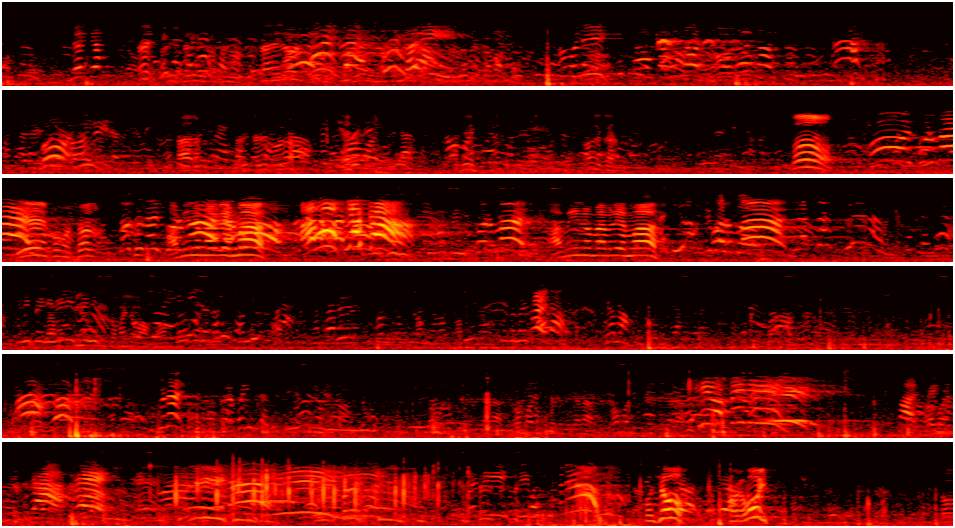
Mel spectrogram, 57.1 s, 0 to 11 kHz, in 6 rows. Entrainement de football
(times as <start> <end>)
36.0 41.4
